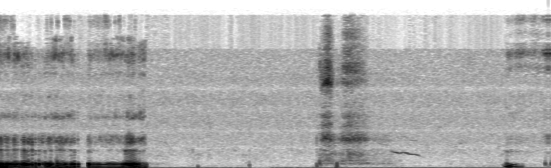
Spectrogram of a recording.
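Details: Sleeping pug dog: loud rattling, snorting breaths, then quieter room noise; snoring.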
